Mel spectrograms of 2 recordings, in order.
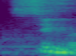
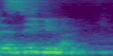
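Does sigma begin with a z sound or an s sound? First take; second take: s; z. First: It begins with a hissing s sound. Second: It begins with a buzzing z sound. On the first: The speaker calls it right. "Sempre com esse som de sigma" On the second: The speaker calls it wrong. "não é sigma"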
